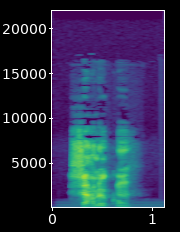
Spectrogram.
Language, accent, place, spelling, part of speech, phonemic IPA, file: French, France, Lyon, faire le con, verb, /fɛʁ lə kɔ̃/, LL-Q150 (fra)-faire le con.wav
- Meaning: to fool around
